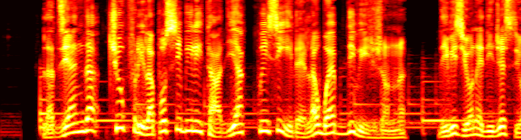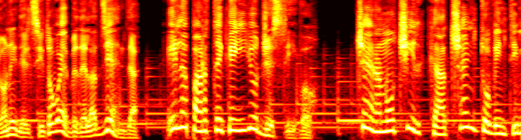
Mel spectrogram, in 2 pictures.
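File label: Italian, eLearning; GoLocalise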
